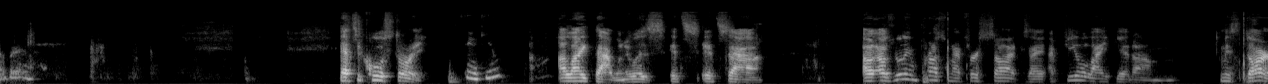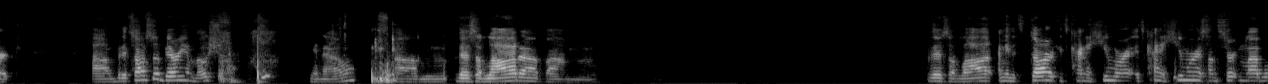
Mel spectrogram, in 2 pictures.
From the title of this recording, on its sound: Instagram Live Interview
